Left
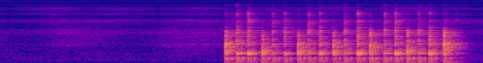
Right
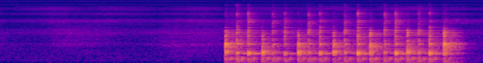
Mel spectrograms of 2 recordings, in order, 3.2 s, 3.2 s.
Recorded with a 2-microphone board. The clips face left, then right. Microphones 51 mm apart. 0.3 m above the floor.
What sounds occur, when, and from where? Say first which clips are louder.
1.5 s dishes clattering: left 1 dB; centre (ahead or behind), 0.7 m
